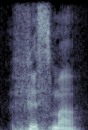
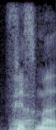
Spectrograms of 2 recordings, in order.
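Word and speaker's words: Visma: Und dann haben sie ein Video veröffentlicht, wo Wout van Aert deutlich in die sagt, unsere Mannschaft heißt FISMA, also mit F vorn, FISMA, ja.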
